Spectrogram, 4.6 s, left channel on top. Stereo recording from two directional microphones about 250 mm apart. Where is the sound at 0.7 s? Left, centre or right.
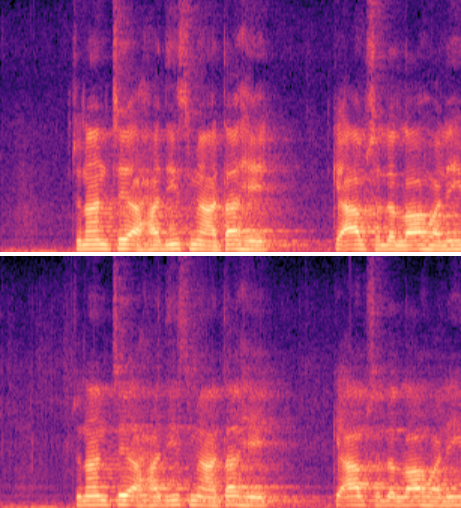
Left.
